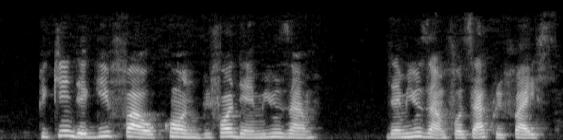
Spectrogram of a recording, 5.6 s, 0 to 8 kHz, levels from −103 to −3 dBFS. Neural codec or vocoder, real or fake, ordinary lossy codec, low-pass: none; real; AAC, 48 kbps; 7.2 kHz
